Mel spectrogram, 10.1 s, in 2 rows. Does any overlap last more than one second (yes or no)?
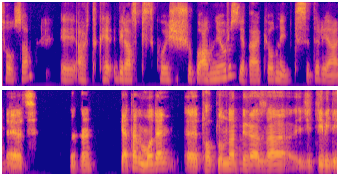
no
